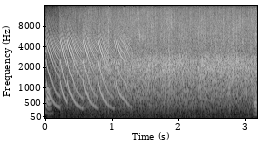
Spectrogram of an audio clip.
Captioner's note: applause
